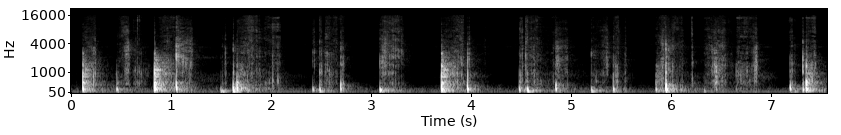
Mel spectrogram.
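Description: A utensil stirring dry flour in a plastic mixing bowl, knocking against the bowl about twice a second, each knock with a short low ring.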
